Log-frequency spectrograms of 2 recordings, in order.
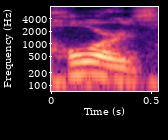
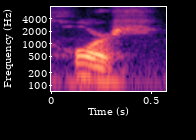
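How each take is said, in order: First: The syllable sounds like 'whores'. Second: The syllable sounds like 'horse'. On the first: The speaker calls it wrong. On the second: The speaker calls it right. "It's horse"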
